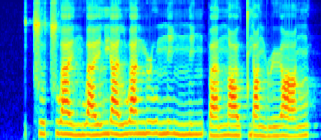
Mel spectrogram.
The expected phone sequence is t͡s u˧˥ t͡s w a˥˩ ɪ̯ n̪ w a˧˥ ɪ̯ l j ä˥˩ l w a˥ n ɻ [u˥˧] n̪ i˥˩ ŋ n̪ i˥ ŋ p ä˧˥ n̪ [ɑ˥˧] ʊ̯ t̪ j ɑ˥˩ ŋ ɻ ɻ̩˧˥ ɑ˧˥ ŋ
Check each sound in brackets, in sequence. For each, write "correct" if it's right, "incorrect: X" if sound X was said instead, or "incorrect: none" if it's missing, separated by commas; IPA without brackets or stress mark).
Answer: correct, correct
